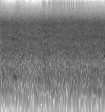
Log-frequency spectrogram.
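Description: Steady, even rushing background noise with no clear pitch.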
